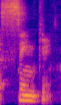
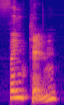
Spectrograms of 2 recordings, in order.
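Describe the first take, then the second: First: The word begins with an s sound. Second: The word begins with a th sound. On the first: The speaker calls it wrong. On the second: The speaker calls it right.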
